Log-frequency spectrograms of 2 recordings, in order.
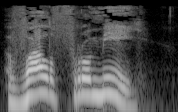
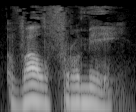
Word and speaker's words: Варфоломей: Оно произносилось не как Варфоломей, а произносилось как Валфромей. Валфромей. Вот так наши предки произносили это имя, так к нему обращался его отец Кирилл, мать его Мария.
